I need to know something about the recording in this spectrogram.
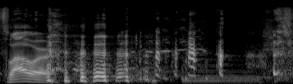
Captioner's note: laughter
